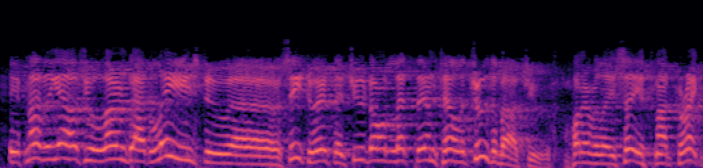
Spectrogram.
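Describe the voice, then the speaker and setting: A man giving a folksy motivational seminar lecture on an old archival recording, chuckling and quizzing his audience. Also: high voice. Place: lecture hall before a live audience. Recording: echoey, dull old lecture-hall tape with faint hiss.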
